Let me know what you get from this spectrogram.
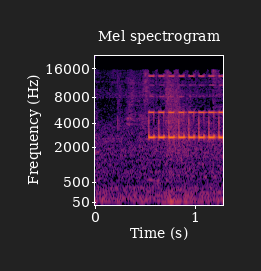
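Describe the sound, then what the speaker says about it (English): A steady electronic warning beep from a bike alarm, a student-built electrical engineering project, starts partway in and holds as a bright, sustained tone over a quiet room. "it has a warning beep right there."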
